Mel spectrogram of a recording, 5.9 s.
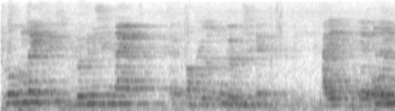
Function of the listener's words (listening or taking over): listening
